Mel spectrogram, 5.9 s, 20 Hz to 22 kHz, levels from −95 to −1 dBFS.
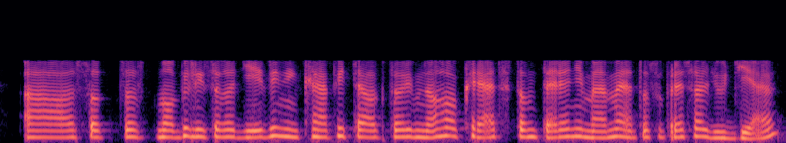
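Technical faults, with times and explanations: Throughout, iLBC codec: the speech is band-limited to nothing above 4 kHz and has a plainly rough, slightly synthetic edge, because each short frame's excitation is coded independently. The texture points to 20 ms frames, which fits the 15.2 kbps mode.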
